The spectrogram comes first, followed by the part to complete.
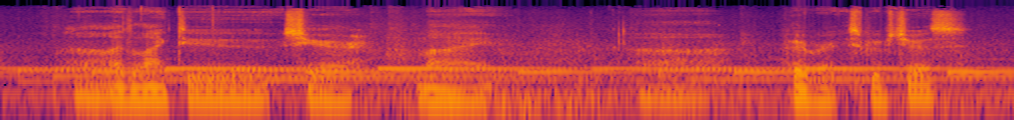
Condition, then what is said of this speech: No condition.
